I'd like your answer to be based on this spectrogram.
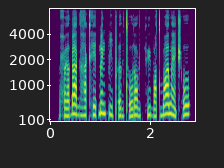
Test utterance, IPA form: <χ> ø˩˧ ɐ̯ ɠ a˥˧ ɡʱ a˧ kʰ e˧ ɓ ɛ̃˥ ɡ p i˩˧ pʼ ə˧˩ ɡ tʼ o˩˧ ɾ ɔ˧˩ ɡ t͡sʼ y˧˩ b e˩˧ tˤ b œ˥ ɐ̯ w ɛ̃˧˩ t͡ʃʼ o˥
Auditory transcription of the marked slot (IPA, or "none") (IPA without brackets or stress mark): ħ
